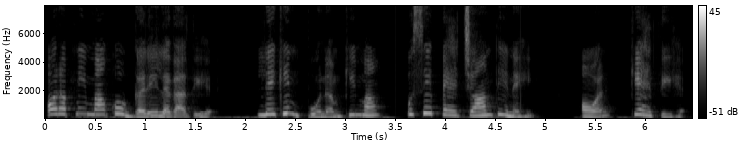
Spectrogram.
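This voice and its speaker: A woman narrating a children's cartoon story in a steady storytelling way. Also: sits high, a little slow, no echo, studio quality.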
